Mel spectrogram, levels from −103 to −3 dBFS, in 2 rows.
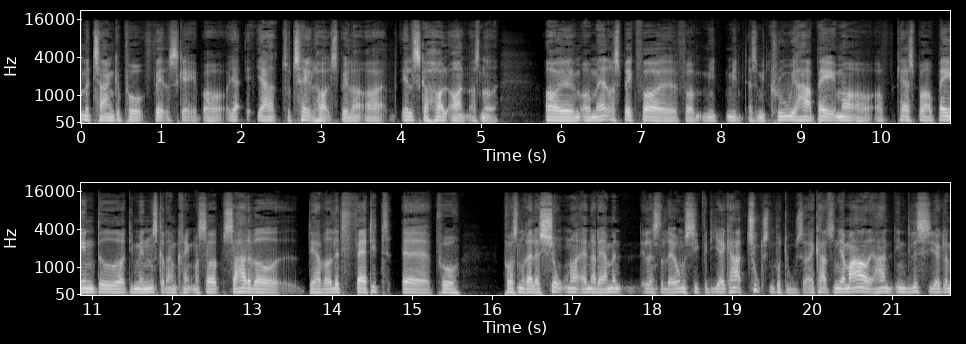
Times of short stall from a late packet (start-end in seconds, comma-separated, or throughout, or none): none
